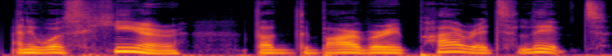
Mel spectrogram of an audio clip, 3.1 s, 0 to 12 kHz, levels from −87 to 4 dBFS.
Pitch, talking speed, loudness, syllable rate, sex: 145 Hz, 175 wpm, -18 LUFS, 5.8 syllables/s, male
